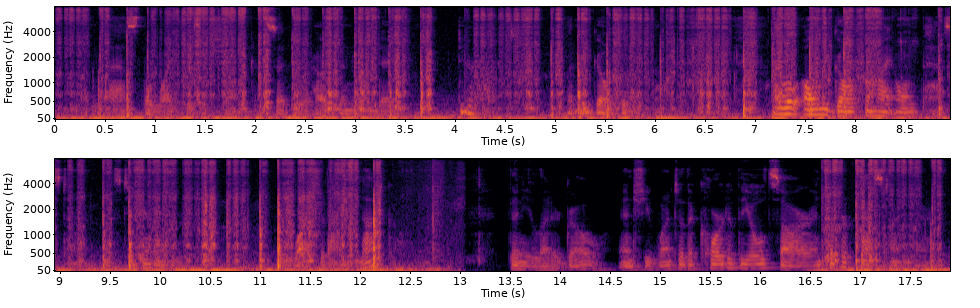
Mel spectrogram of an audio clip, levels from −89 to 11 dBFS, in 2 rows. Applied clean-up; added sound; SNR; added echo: none; Writing; -3 dB; reverberation time 0.3 s.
